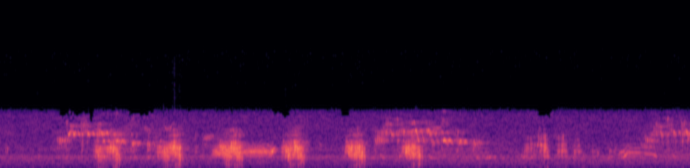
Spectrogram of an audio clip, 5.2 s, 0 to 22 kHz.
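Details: Bald eagle at its nest 57 feet off the ground at Fort St. Vrain, filmed by a live nest camera on 18 April 2024. About eight harsh, squealing bursts come roughly every half second, then softer, thinner notes trail off beneath steady background hiss.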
